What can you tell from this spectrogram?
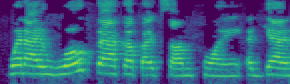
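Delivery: usual speaking voice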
